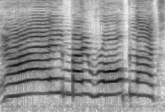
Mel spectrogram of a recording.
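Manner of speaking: put-on very high, loud childish wail; mock tantrum in a shrieky little-girl voice; whining little sister. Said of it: "your little sister when you take away the app".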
